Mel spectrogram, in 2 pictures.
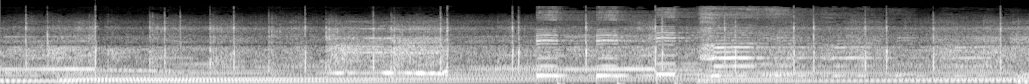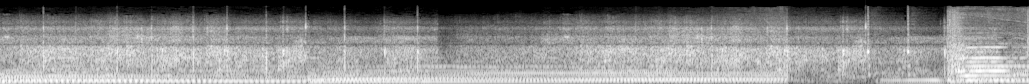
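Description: Background music: a song of held chords that change about every second and a half, with clapping underneath in the middle.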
